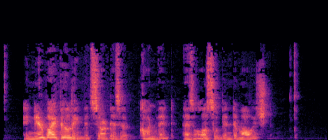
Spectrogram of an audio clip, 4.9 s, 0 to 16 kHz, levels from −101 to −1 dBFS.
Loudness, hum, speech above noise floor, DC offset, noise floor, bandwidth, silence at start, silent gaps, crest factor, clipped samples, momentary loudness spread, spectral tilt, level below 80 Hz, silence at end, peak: -24 LUFS; none; 28 dB; under 0.1%; -52 dBFS; 11.5 kHz; 0.35 s; none; 24 dB; under 0.1%; 14 LU; -4 dB/octave; -70 dBFS; 0.5 s; -2 dBFS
